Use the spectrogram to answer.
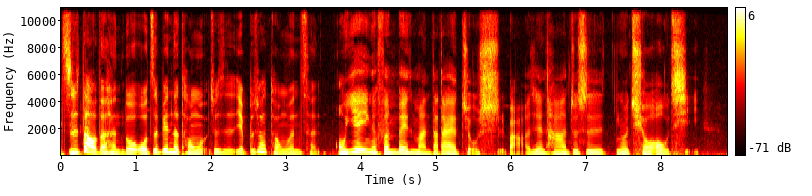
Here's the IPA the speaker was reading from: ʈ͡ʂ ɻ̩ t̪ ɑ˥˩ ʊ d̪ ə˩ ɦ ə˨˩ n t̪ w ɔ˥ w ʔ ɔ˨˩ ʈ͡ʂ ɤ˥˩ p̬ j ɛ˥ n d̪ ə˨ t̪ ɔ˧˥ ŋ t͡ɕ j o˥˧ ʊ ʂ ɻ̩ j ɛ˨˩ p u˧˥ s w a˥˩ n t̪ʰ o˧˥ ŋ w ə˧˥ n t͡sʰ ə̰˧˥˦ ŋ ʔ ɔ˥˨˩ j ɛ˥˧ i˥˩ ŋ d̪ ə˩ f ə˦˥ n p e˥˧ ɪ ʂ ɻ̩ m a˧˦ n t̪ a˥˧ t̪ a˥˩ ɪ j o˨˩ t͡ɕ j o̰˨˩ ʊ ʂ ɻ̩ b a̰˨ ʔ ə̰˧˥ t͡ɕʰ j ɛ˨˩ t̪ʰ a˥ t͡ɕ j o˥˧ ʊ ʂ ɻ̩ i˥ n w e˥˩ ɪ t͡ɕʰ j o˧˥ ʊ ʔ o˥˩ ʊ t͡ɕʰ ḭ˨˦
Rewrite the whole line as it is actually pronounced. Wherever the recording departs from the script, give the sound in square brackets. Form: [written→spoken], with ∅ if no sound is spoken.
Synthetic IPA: ʈ͡ʂ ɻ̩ t̪ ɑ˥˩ ʊ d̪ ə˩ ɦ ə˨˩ n t̪ w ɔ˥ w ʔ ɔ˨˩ ʈ͡ʂ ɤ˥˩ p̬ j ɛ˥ n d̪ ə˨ [t̪→t̪ʰ] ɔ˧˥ ŋ t͡ɕ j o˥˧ ʊ ʂ ɻ̩ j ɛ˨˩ p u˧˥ s w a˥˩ n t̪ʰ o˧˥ ŋ w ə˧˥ n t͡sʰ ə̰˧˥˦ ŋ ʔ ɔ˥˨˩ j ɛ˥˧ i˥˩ ŋ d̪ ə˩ f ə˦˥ n p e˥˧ ɪ ʂ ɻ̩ m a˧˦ n t̪ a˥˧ t̪ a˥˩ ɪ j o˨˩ t͡ɕ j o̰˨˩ ʊ ʂ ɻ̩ b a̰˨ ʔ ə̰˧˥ t͡ɕʰ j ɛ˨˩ t̪ʰ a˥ t͡ɕ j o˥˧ ʊ ʂ ɻ̩ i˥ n w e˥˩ ɪ t͡ɕʰ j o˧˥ ʊ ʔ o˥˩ ʊ t͡ɕʰ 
